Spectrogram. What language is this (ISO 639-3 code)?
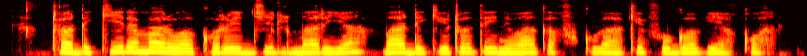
kik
